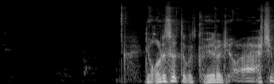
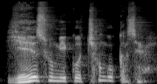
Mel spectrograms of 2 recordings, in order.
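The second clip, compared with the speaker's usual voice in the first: loud, higher preacher's cry; young preacher shouting to the congregation from the pulpit; 7 semitones higher, 4 dB louder than usual. Acted. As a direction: call it out to the whole congregation. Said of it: "이렇게 소리를 지르는 거야".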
